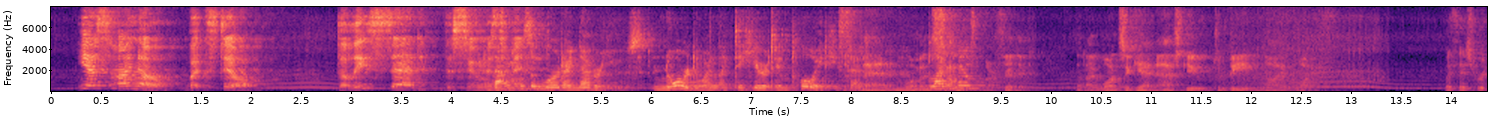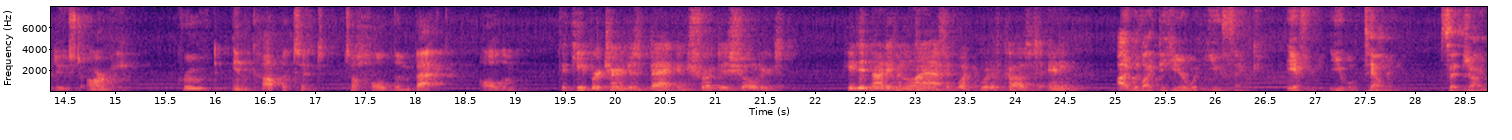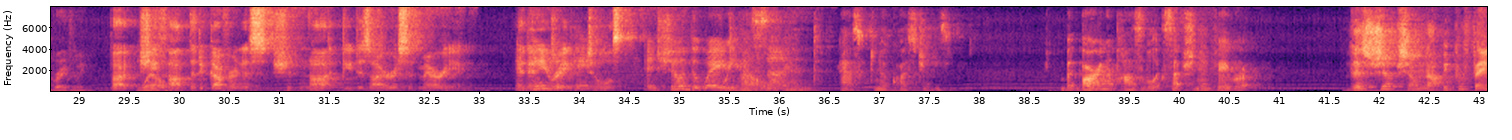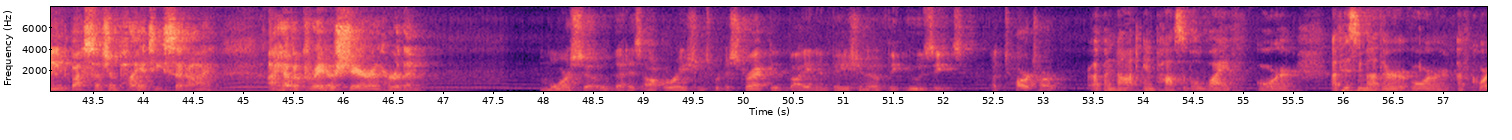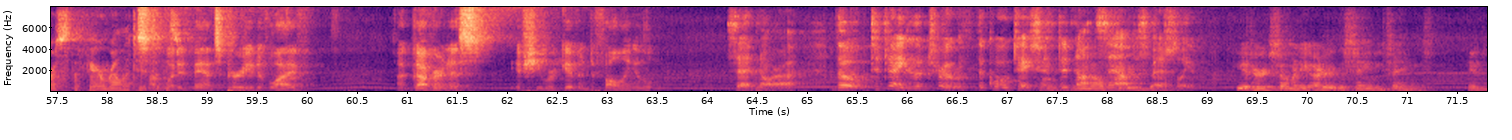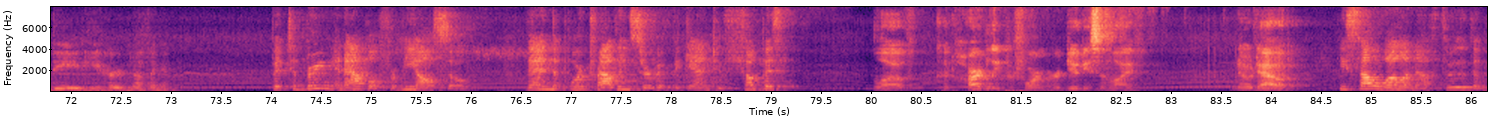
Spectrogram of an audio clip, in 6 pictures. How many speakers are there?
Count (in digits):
10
